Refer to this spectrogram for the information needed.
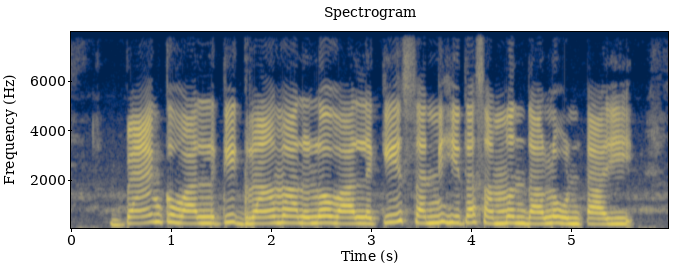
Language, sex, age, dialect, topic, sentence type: Telugu, female, 18-24, Southern, banking, statement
